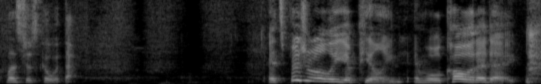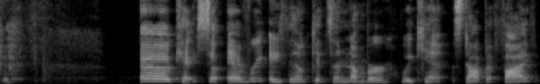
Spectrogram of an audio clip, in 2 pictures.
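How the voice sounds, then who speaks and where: This woman teaches music with a blocked-up, mid-range voice. As she explains how to read rhythms, she counts the beats in strict, even syllables, then chats and jokes at her own expense between counts.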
